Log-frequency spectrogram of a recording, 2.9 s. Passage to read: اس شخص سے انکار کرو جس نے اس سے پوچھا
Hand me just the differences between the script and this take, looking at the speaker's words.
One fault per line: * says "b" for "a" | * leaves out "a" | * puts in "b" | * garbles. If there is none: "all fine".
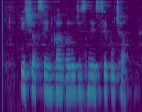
all fine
